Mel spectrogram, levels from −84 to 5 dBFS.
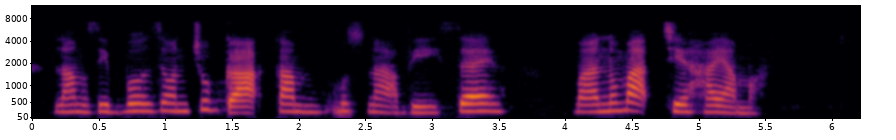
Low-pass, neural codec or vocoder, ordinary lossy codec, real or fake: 7.2 kHz; codec, 16 kHz, 0.5 kbps, X-Codec, HuBERT features, trained on LibriSpeech; MP3, 48 kbps; fake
